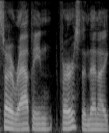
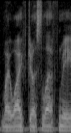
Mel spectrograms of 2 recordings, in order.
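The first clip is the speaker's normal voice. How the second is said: low, slow whippet voice; slowed, deep post-whippet croak; 4 semitones lower, 9 dB quieter than usual. Retold or imitated. Friend showing how a whippet drops your voice, low and slow. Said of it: "you do the whippet, then you say".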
